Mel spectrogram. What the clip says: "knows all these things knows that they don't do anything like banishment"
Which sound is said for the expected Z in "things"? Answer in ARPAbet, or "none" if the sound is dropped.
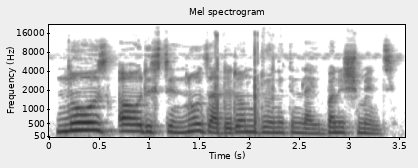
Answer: none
